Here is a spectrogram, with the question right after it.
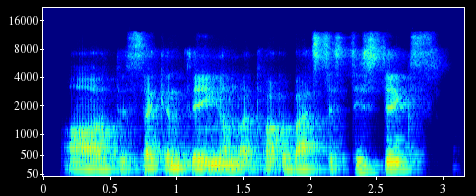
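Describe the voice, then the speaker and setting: A man with a French accent speaks at a moderate pace, his pitch fairly low with ordinary variation. The recording has audible room echo. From France. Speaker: psychiatrist. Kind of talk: lecture. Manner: halting, many fillers.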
